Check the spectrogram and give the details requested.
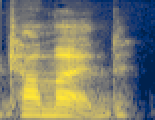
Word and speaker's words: Talmud: Is it Talmud or Talmud?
